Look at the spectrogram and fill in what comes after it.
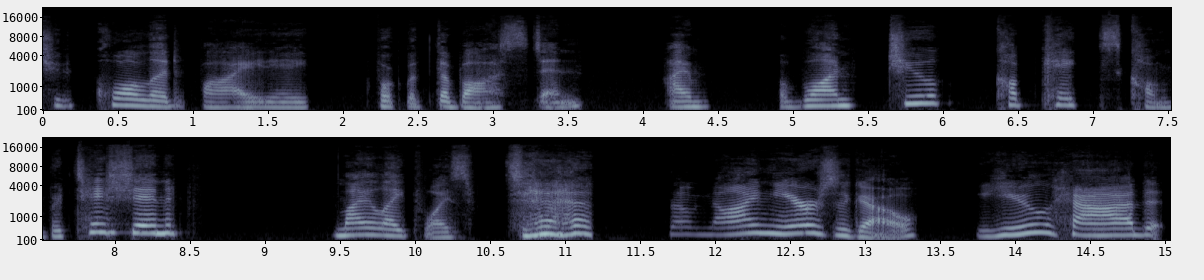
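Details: Adult woman, stroke survivor nine years after a brain bleed treated with surgery, with chronic aphasia and apraxia, struggling to produce a number; Broca's aphasia with apraxia of speech.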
